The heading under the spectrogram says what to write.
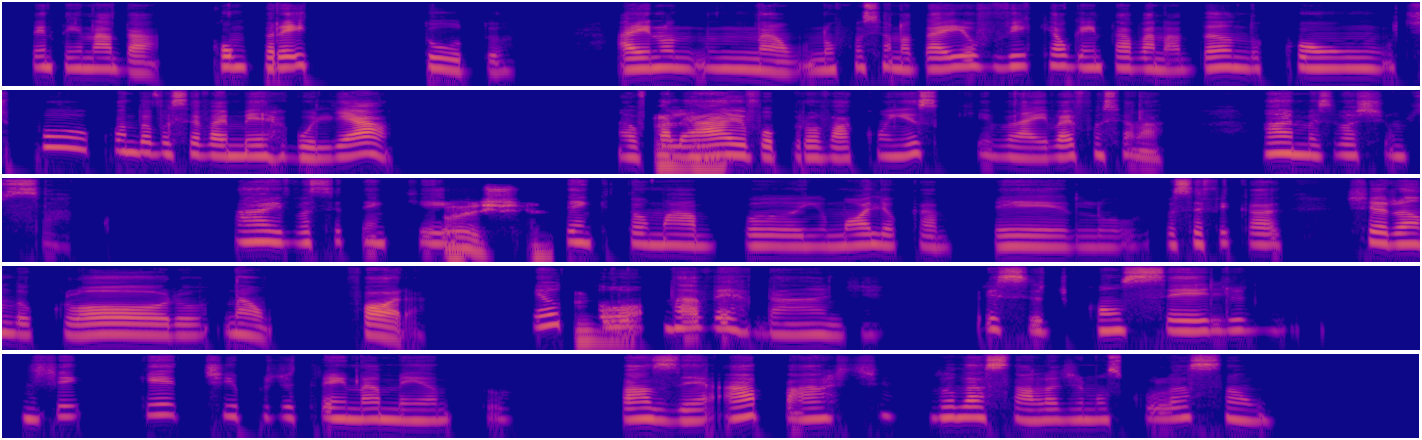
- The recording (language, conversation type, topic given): Portuguese, advice, Como posso variar minha rotina de treino quando estou entediado(a) com ela?
- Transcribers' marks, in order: none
